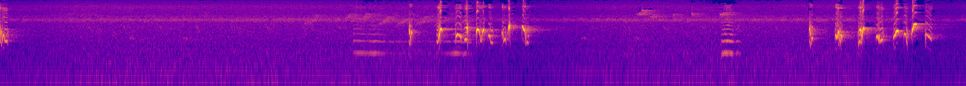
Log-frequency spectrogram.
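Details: Red-whiskered bulbul singing as a training song for young birds: two bursts of quick, chattering, whistled phrases separated by a pause. A steady high electrical whine and low background rumble run throughout.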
